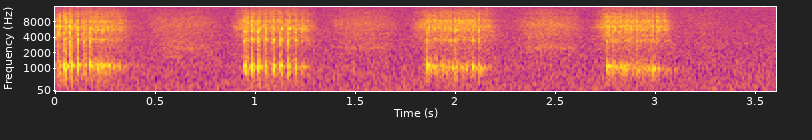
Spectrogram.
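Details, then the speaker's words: Trauma primary survey teaching: harsh, rasping breaths about every second, in and out, described as noisy breathing on arrival, a compromised airway that indicates orotracheal intubation. "O doente já chega com respiração ruidosa."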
